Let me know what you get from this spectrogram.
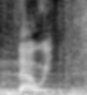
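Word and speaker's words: Ngawi: dans le village de ngaoui apparemment on le prononce Naoui un petit village de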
